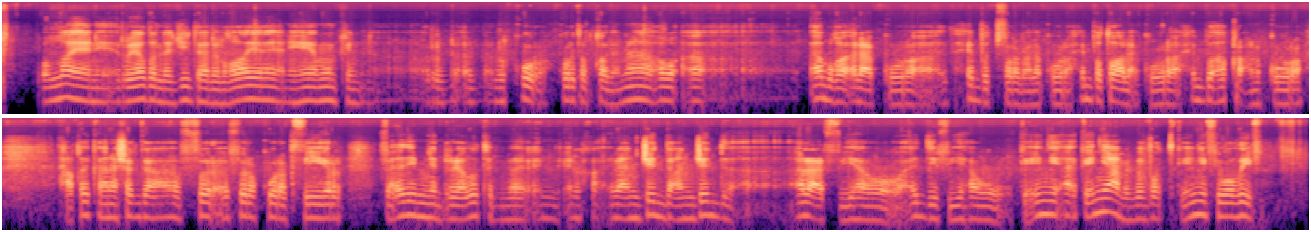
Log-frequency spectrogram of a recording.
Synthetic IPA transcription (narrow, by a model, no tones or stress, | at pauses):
wɑlˤːɑːjaʕniɪrːɪjɑːd̪ˤɑʔlːiʔad͡ʒiːd̪halɪlɣaːjajaʕnihɪjːamʊmkɪn | lkʰuːɾˤɑkʊːɾˤɑlqɑːd̪ɪmʔanaʔ | ʔabɣaʔa̰lʕab̚kuːɾˤɑaħabːʔat̪fɑrˤːɑɡʕalakuːɾˤɑʔħabːʔɑt̪ˤɑːlɪʕkuːɾˤɑʔaħabːʔɑqɾˤɑʕanɪkuːɾˤɑħaqiːqʔanaʔaʃaɡːaʕffɪɾˤɑkːuːɾˤɑkɪ̥θiːɾfahaːd̪imɪnɪrɪjɑːd̪ˤɑːt̪ | aʕand͡ʒɪd̪ːʕand͡ʒɪd̪ːʔalʕabfiːɦawwʔa̰ʔad̪ːifiːɦawkaʔanːiʔakaʔanːiʔaʕmalbɨðˤːɑb̥̚t̪kaʔanːifiwɑðˤiːfḁ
